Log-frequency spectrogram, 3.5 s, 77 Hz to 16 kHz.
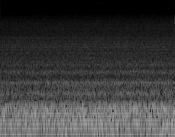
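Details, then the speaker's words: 2014 Ram 1500 at idle and steady rpm, scan tool showing cylinder 3, cylinder 5 and random multiple misfires, misses on all cylinders: deep uneven lumpy V8 idle; erratic cam signal suggests more than one problem, cause not confirmed. "See, I'm also showing up with a cylind cylinder five misfire. I had a miss on all of them"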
